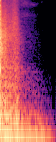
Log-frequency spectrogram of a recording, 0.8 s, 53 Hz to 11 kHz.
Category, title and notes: Instrument samples > Percussion
A GREAT main basstom/floortom 1. It makes an unnecessary noise after the attack though.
